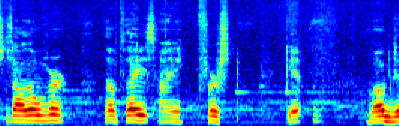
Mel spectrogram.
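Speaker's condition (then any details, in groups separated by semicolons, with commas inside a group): Traumatic brain injury; hit by car as child, resuscitated; now able to walk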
